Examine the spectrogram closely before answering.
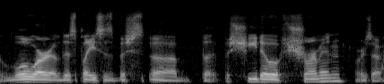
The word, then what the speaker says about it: Bathsheba Sherman: and what the lore of this place is Bathsheba Sherman, or is that how you say it? Bathsheba Sherman.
